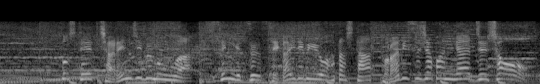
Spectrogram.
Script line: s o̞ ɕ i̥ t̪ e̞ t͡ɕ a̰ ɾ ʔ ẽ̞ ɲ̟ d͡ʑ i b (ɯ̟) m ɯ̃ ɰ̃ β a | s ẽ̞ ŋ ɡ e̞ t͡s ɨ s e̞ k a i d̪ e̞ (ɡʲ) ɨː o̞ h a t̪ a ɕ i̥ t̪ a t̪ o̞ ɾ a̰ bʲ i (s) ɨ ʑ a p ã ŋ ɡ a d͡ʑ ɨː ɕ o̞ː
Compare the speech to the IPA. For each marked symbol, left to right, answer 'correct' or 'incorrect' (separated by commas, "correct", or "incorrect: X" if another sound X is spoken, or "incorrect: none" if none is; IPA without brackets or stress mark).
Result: correct, incorrect: bʲ, correct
